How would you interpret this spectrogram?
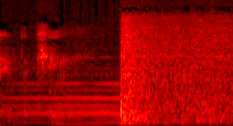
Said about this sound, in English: Outside, soldiers fire cannons.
